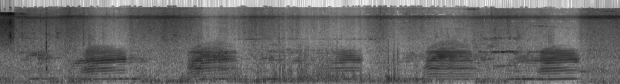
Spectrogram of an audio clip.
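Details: A big frog gives loud, nasal, drawn-out croaks, repeated about every one and a half seconds, during rainy days.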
